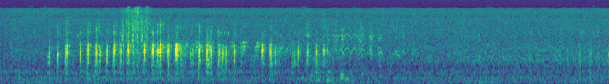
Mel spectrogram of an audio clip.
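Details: Female Ring-necked duck giving a quick run of short, rough, clipped notes for about four seconds, over a steady low rumble of wind or water.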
